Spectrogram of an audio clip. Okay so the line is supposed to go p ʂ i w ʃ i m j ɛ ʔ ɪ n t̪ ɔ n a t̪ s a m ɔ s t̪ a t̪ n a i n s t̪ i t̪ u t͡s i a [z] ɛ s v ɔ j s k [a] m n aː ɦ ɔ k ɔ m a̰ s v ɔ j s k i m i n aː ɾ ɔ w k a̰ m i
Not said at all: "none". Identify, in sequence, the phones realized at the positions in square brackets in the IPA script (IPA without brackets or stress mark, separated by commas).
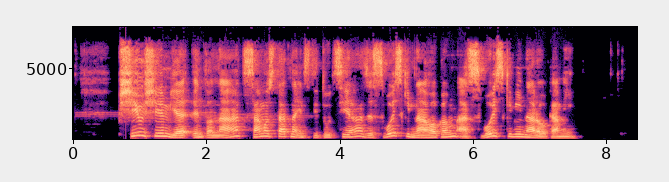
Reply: z, i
